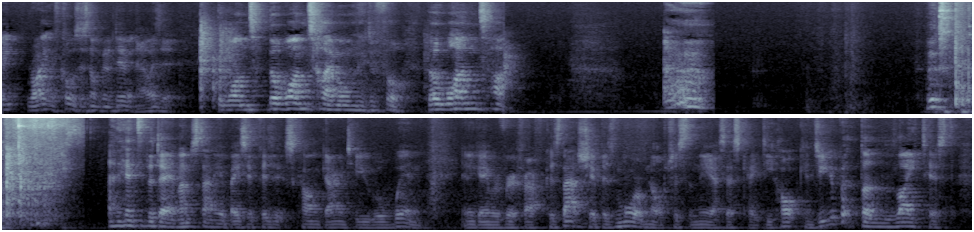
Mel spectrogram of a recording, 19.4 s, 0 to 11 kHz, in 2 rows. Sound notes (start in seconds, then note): 6.6 frustrated groan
